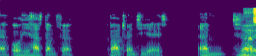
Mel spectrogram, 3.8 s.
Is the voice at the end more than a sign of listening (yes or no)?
yes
